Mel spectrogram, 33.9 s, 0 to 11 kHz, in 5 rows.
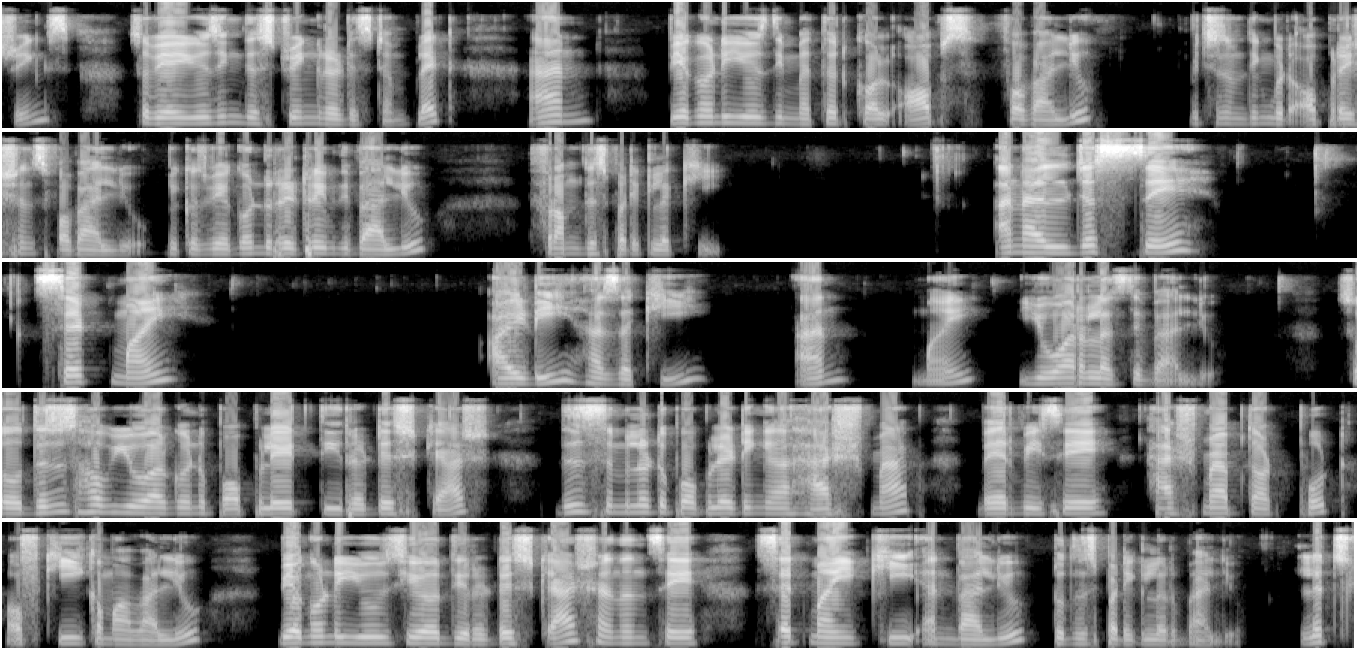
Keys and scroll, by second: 19.0 Return.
